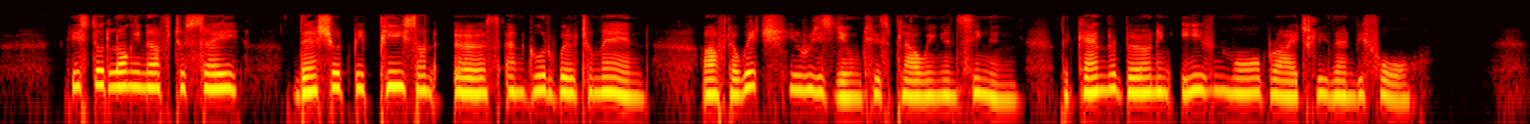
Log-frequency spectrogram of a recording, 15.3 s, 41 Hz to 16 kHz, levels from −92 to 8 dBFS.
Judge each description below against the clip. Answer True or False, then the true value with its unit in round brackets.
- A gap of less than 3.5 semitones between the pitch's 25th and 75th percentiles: False (4.4 semitones)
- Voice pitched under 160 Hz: False (190 Hz)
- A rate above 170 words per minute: False (135 wpm)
